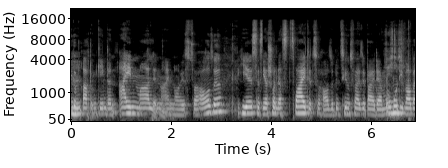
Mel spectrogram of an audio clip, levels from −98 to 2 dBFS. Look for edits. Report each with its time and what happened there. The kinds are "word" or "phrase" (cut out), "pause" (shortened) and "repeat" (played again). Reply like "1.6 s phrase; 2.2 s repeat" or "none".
3.8 s word; 5.9 s word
